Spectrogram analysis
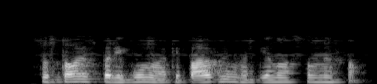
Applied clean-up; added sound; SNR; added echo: neural mask model DeepFilterNet 3.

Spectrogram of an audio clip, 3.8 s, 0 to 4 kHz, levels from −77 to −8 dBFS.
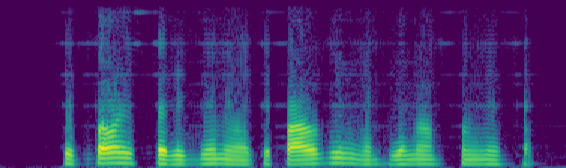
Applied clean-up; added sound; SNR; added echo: neural separator model SepFormer WHAMR!.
